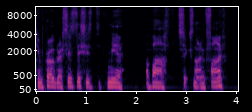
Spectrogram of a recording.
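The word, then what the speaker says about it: Abarth: This is Mia Abath 695. I'll pronounce it correctly for our Italian friends.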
